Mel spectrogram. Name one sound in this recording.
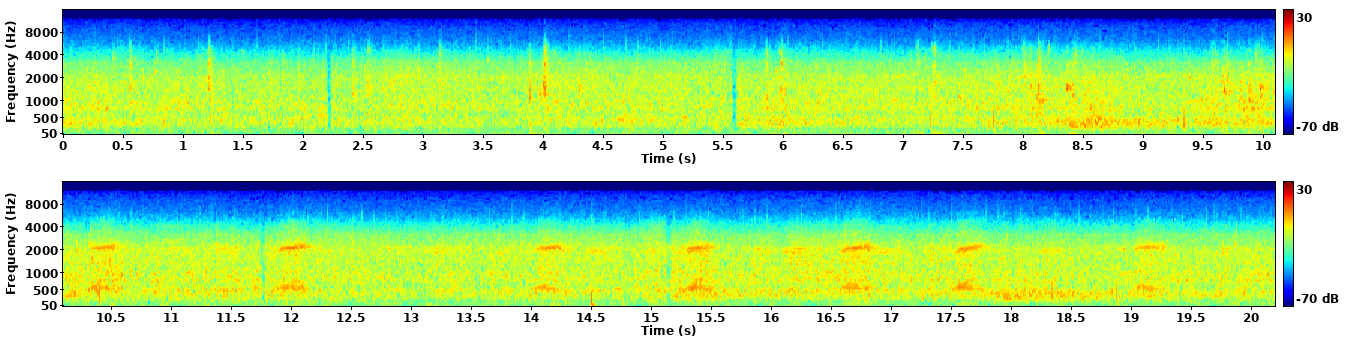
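Steady rain patters on open water outdoors.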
